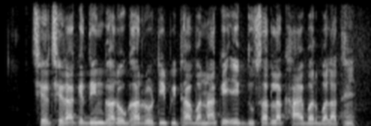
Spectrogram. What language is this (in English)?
Chhattisgarhi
